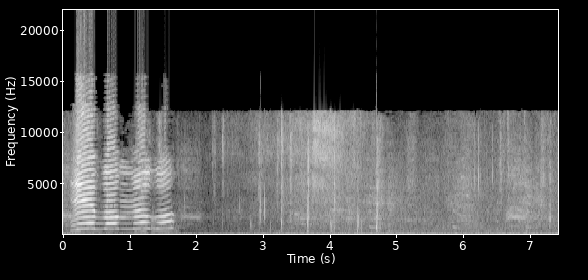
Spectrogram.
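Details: Peacock giving four loud, nasal, harmonic calls in quick succession over the first two seconds, then quieter background noise with scattered clicks and faint rustling.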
